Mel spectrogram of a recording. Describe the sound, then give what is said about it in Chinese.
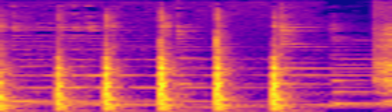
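Knocking on a door: a quick, evenly spaced series of hollow, ringing raps at a brisk tempo, each one sharp and briefly resonant, then stopping. “接着又是一阵敲门声。”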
